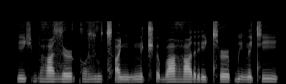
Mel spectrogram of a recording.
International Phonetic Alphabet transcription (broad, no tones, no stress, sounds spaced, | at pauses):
i ç bʱ ɑ z ə˞ k ɔ̤ z ṳ t͡sʼ ɑ ɲ ṳ n ə t͡ʃʼ ə b ɑ ɦ ɑ r i cʰ ə˞ ɓ i n ʌ cʰ i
